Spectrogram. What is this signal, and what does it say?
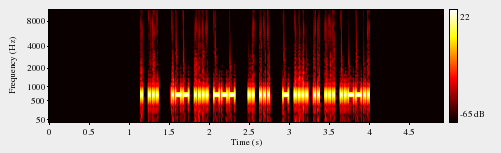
Morse code, heard as a keyed tone, about 47 wpm, 700 Hz. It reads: ES WHO IS THIS?
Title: Sentences from Top 100 Words and Abbreviations 50wpm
